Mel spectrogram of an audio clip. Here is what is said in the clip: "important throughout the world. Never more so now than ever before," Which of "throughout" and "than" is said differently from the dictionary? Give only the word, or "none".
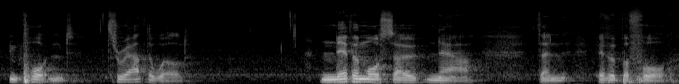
none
